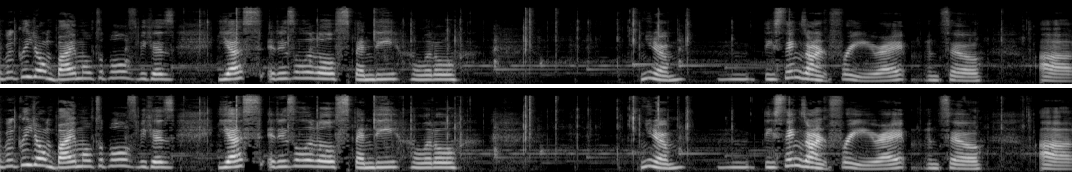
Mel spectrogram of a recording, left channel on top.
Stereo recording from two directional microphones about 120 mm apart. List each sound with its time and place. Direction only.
0.0 s speech: 25° right (ahead or behind)
6.3 s speech: 25° right (ahead or behind)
